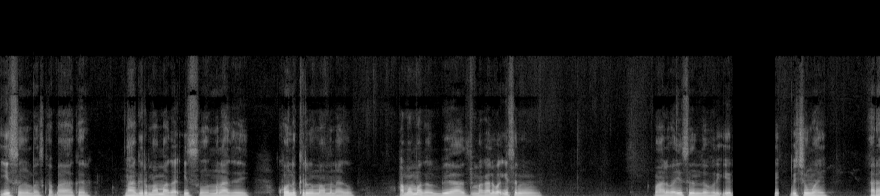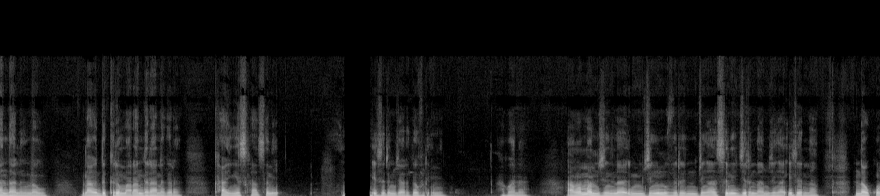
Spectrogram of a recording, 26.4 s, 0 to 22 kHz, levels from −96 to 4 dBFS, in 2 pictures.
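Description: A speech recording with two digital broadcast dropouts: the receiver lost valid frames and muted, so the audio drops out almost instantly and returns later, with the missing speech gone. The first runs from 10.98 to 11.69 s and the second from 18.37 to 18.80 s.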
